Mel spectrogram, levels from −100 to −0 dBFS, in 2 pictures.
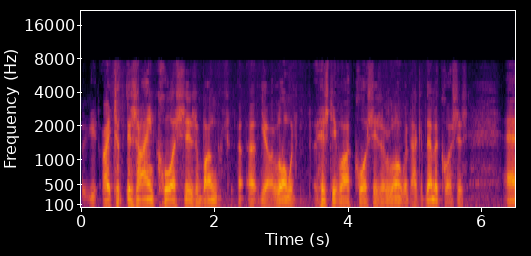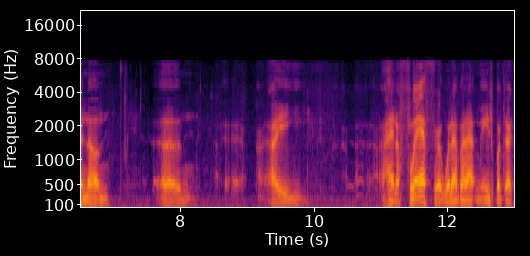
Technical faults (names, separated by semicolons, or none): none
